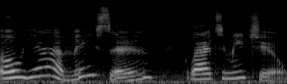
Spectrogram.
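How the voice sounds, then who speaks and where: A woman's high-pitched, put-on character voice at a very slow pace, with clear background noise. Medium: read story. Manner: bright, bubbly.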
